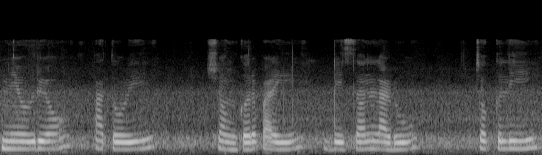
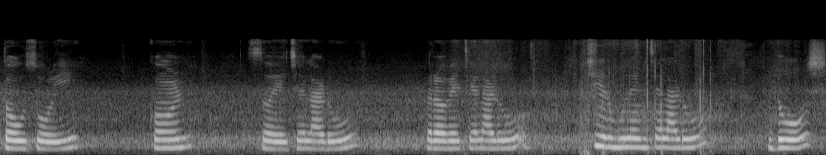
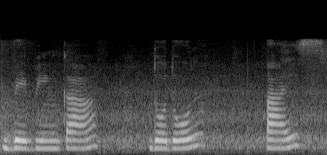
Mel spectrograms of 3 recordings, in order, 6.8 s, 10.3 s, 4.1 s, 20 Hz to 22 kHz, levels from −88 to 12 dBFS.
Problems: constant background noise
